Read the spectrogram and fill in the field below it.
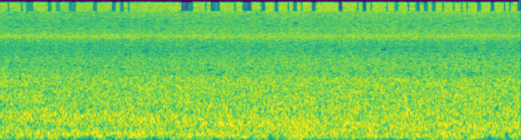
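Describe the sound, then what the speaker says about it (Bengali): Fast-flowing river water at Jhalong village picnic spot, a steady, loud, unbroken rush of churning water heard close by with no voices. "রূপটা দেখুন, কি স্পিডে জল যাচ্ছে"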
